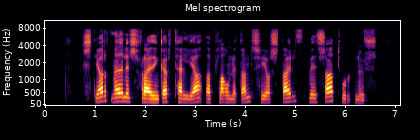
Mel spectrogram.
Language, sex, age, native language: Icelandic, male, 20-29, Icelandic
